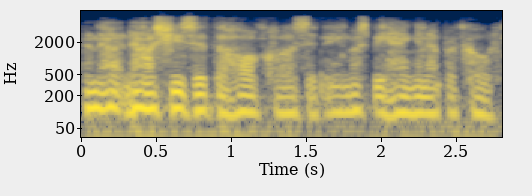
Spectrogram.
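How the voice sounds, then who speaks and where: An actor playing a desperate, guilt-ridden husband in a 1940s radio suspense drama, stammering and repeating himself breathlessly. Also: male voice, deep voice, fairly even intonation, fast talker, lightly acted. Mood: frantic pleading. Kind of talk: 1940s radio suspense acting, interior monologue. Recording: noisy, dull 1940s radio recording.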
